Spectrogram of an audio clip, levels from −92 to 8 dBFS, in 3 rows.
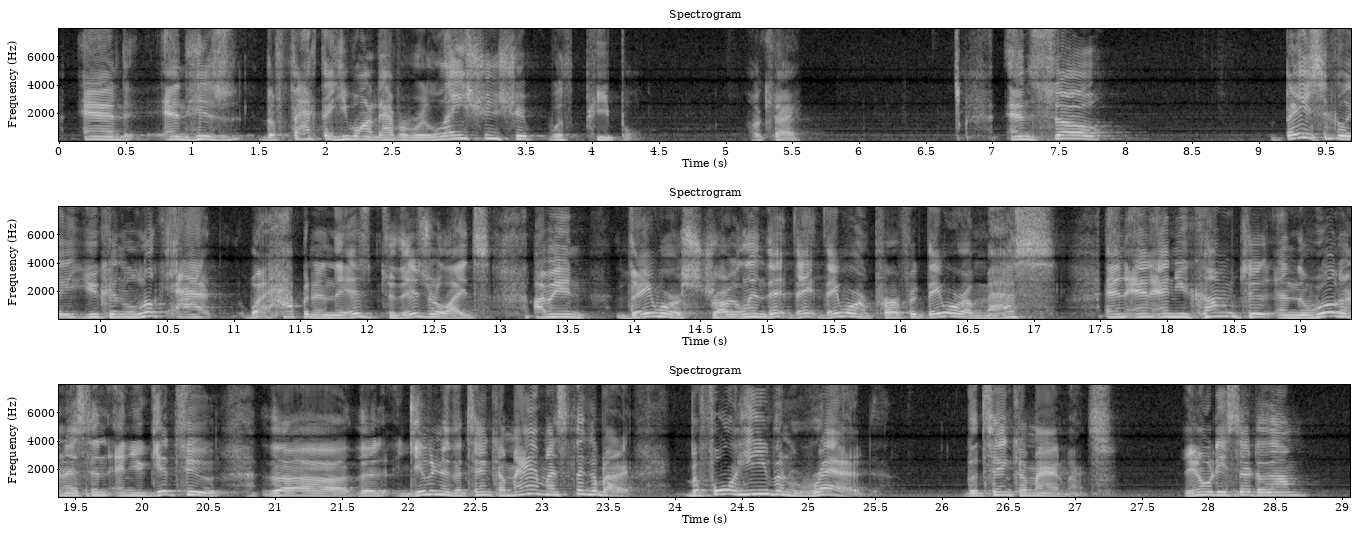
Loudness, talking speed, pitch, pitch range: -17 LUFS, 165 wpm, 190 Hz, 170-215 Hz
